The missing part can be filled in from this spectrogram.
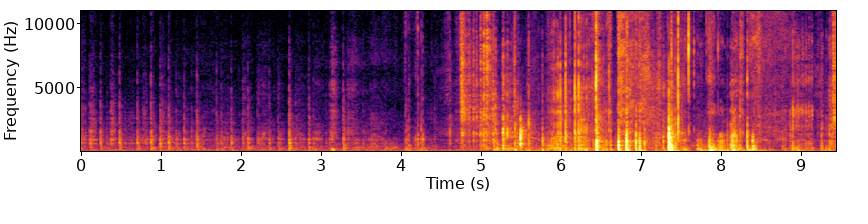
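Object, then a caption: Hardcover art book with thick glossy paper pages. Fingertips tap and trace across the thick glossy pages of a large hardcover art book lying open on a table, making soft, quick clicks and light scratchy rubbing. About halfway through, a page is turned, bringing a louder, brighter papery crinkle and rustle that lasts to the end.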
